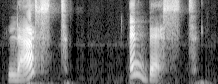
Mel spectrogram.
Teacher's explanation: the two consonants are blended but you can still hear the individual sounds of s and t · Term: final consonant blend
